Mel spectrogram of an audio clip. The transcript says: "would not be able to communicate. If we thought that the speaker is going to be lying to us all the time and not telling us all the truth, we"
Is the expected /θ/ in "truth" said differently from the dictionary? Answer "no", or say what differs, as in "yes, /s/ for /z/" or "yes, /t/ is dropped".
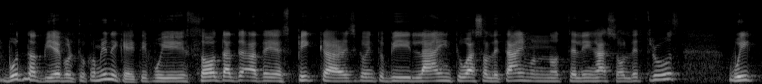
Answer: no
